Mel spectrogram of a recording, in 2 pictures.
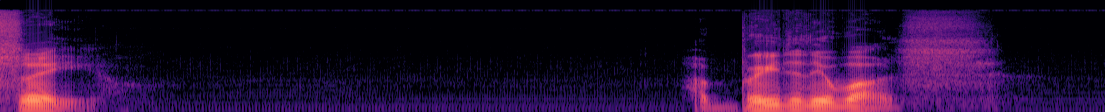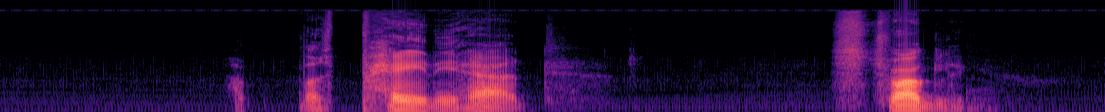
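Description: An elderly man preaches with emphasis into a microphone, pausing between phrases.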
